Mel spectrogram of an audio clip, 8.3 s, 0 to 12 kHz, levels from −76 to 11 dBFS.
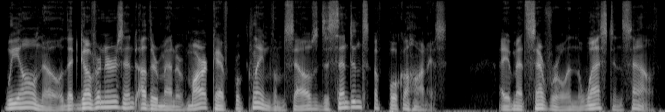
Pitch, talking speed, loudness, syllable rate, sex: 105 Hz, 180 wpm, -19 LUFS, 5.2 syllables/s, male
